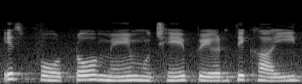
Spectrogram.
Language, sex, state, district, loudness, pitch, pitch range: Hindi, female, Madhya Pradesh, Katni, -15 LUFS, 190 Hz, 180-205 Hz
